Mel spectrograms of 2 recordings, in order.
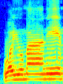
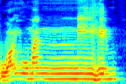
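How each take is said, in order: First: The n is short with no nasal hum. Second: The n is held with a nasal hum. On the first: The letter has no doubling mark. "Kalau tak ada sabdu kita baca" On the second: The letter has a doubling mark. "dengung ini ada keluarnya daripada pangkal hidung"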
